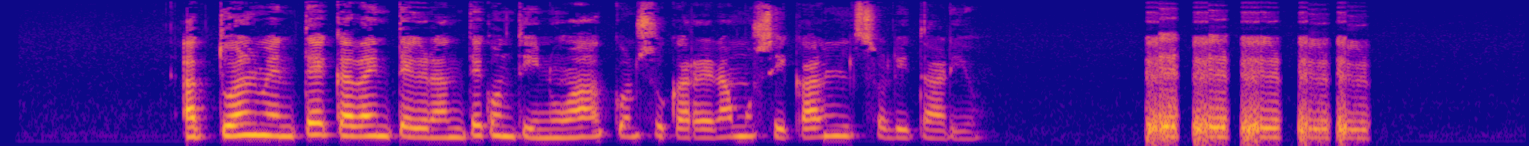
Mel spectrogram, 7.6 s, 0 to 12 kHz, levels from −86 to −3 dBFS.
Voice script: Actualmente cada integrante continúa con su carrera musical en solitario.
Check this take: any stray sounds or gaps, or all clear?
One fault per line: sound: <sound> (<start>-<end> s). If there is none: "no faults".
sound: laugh (5.7-6.9 s)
